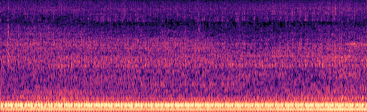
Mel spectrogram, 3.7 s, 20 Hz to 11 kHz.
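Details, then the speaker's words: 2004 Nissan Maxima with stall and fast-idle issue, idling after a battery charge; steady idle with a light metallic rattle over the engine note, owner suspects the timing chain: rattle at idle. "still rattling a little i think she needs a timing chain man you don't sound good"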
